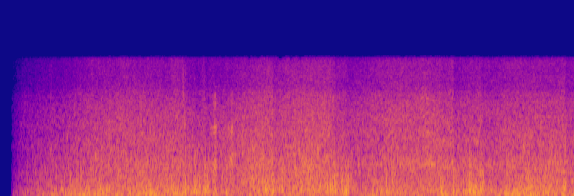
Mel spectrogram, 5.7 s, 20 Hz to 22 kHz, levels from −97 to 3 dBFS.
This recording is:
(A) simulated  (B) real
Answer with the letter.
B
